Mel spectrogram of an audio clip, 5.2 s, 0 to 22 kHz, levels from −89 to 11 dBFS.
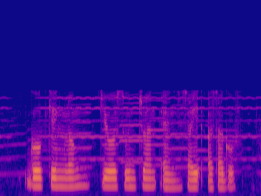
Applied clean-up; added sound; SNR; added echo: none; Bowed string instrument + Trumpet; 19 dB; none.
